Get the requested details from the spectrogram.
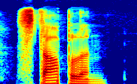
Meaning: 1. to pile, to stack 2. to complete multiple tracks/variants of education at the same educational level (i.e. at secondary or tertiary education)
- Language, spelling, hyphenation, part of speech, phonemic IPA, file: Dutch, stapelen, sta‧pe‧len, verb, /ˈstaː.pə.lə(n)/, Nl-stapelen.ogg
